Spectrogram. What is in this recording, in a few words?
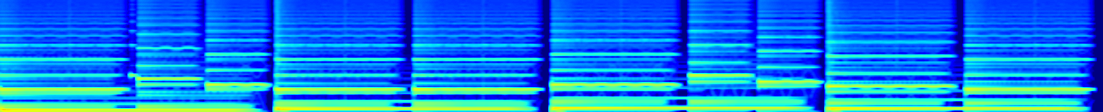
bgm mellow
